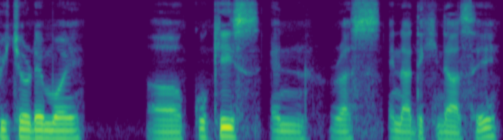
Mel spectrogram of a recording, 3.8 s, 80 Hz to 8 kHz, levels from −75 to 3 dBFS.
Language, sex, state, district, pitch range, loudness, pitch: Nagamese, male, Nagaland, Dimapur, 105-130 Hz, -18 LUFS, 115 Hz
